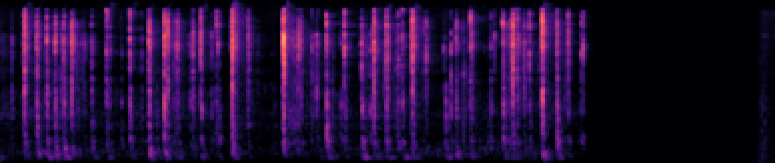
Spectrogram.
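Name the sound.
typing a group name on a computer keyboard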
